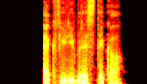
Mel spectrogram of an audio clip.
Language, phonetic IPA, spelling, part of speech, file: Polish, [ˌɛkfʲilʲiˈbrɨstɨka], ekwilibrystyka, noun, Pl-ekwilibrystyka.ogg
